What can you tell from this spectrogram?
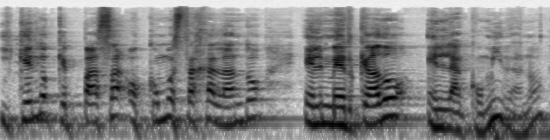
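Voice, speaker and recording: Music in the background behind a moderate pace and ordinary pitch variation. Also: man. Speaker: chef and guest co-host. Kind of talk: casual chat.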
